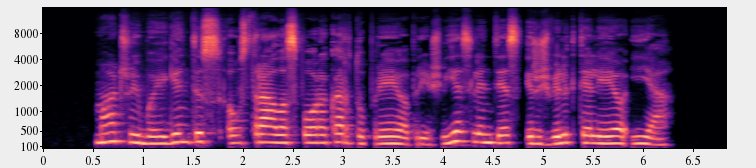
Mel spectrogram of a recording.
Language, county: Lithuanian, Panevėžys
